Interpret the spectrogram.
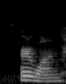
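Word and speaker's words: Erdoğan: Erdogan.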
